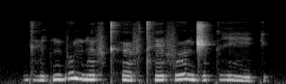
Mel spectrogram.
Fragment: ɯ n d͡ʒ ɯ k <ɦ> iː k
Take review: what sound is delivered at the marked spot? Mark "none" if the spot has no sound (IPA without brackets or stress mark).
ɦ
